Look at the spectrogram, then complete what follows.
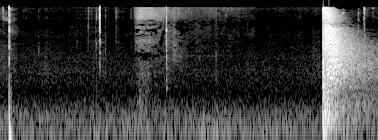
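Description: A lighter clicks at the start; near the end a small stick firecracker goes off with one sharp bang that dies away over about a second.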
